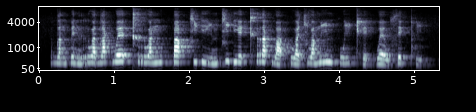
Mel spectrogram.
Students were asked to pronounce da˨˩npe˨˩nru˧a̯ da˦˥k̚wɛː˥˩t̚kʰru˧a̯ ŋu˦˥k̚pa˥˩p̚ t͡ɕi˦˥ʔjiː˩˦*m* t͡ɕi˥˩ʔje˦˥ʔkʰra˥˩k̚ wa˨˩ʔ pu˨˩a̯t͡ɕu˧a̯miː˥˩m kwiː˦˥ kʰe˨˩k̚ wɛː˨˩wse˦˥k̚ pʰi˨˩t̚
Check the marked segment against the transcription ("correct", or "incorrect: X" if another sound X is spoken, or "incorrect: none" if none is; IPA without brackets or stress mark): correct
